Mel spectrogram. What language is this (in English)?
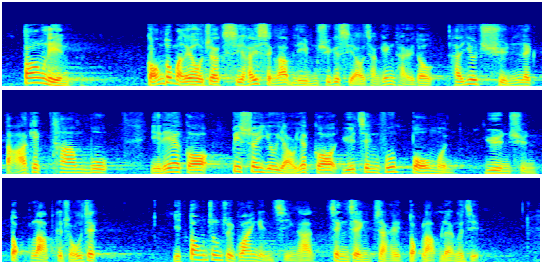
Cantonese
